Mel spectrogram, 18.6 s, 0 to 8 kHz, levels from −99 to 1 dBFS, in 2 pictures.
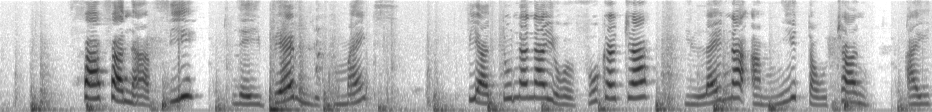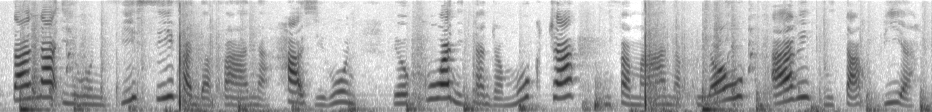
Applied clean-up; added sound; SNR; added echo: none; Fireworks + Walk, footsteps; 7 dB; none.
